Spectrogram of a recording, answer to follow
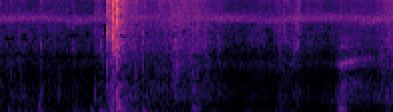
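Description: A single brief rustle of leaves and twigs in forest undergrowth about three-quarters of a second in, over a faint, steady, high-pitched insect drone.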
